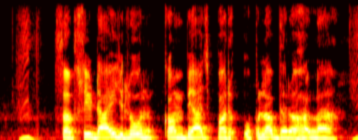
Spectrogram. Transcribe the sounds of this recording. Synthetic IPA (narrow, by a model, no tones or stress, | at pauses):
səbsiɖaid͡ʒlonkəmbjad͡ʒpəɾupləb̚d̪ʱɾəɦəlːa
